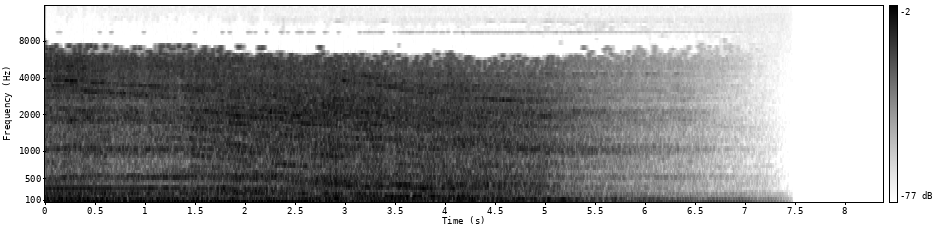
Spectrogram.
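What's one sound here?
A large fire roars and crackles, then slowly fades.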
